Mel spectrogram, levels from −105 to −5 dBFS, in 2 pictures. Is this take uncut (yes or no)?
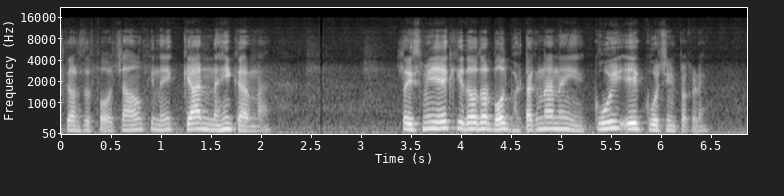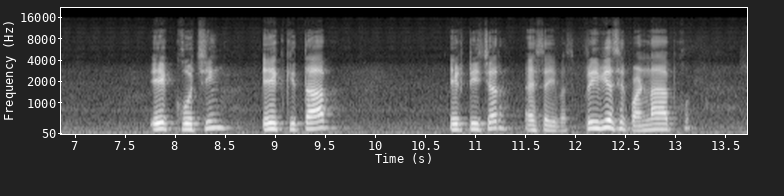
yes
